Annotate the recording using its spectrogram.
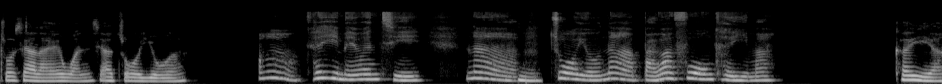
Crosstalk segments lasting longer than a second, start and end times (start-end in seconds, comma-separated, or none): none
